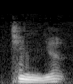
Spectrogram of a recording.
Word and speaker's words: 진여: 그 그래서요 진여 진녀라고 하거든.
